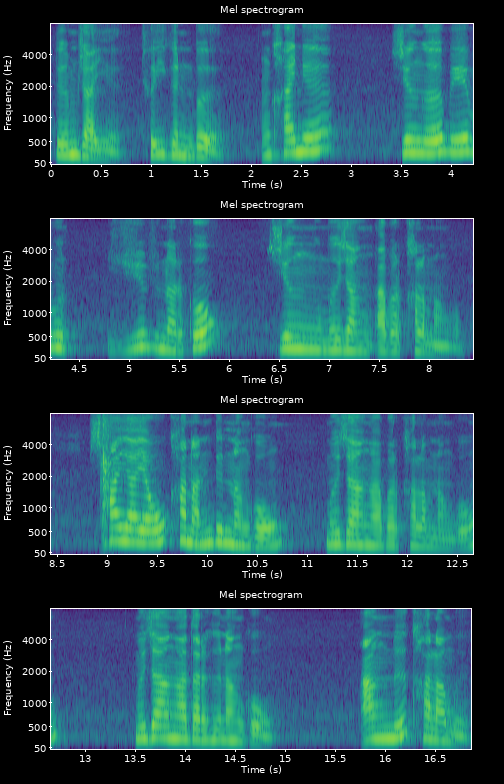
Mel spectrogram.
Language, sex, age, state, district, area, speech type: Bodo, female, 30-45, Assam, Kokrajhar, rural, spontaneous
